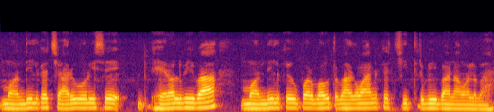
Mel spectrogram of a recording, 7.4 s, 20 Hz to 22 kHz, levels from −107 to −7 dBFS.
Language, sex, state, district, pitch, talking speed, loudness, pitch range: Bhojpuri, male, Bihar, Muzaffarpur, 125 Hz, 145 wpm, -18 LUFS, 120-130 Hz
